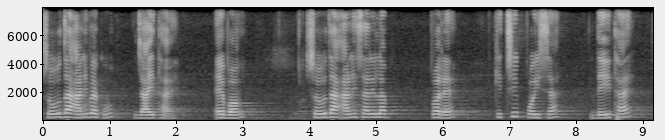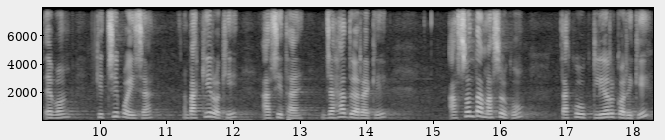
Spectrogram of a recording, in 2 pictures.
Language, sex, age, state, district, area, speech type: Odia, female, 30-45, Odisha, Jajpur, rural, spontaneous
